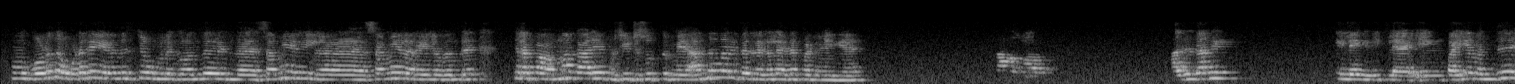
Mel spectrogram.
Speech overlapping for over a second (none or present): none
